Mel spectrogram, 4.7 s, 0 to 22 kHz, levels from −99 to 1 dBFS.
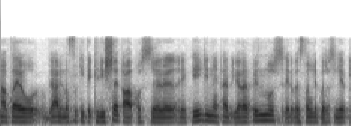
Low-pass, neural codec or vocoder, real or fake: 7.2 kHz; codec, 16 kHz, 0.5 kbps, FreqCodec, larger model; fake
